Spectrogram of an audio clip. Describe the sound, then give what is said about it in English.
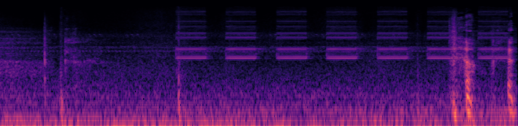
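An alarm clock beeps in a steady rapid pattern of short, bright tones, about seven bursts evenly spaced, over a low background rumble with a couple of faint clicks and rustles. “God, the alarm was about to go off.”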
